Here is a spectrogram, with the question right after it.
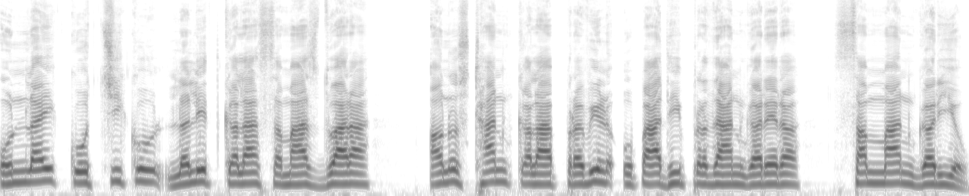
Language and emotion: Nepali, neutral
